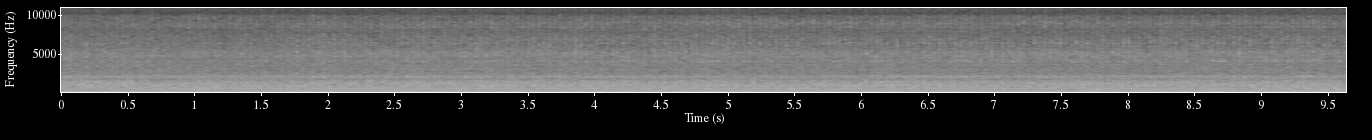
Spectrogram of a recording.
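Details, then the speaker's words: 2006 MTD Gold mower with Honda GCV160 engine, cold start on choke at 15 °C: the engine catches and holds a steady, even drone with no misses or surging; healthy run. "no way I love Honda what a great motor"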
